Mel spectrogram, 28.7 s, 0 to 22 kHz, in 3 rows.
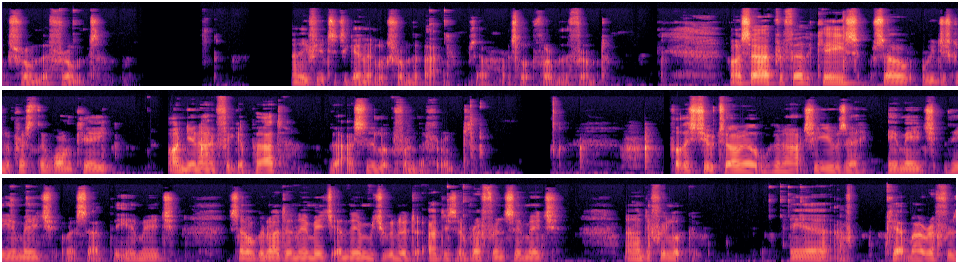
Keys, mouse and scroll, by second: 0.7 click, 4.6 click, 8.2 middle click, 8.4 1, 10.5 1, 12.0 middle click, 12.1 middle click, 13.4 middle click, 14.2 1, 19.3 click, 23.7 click, 26.9 click, 27.1 click.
